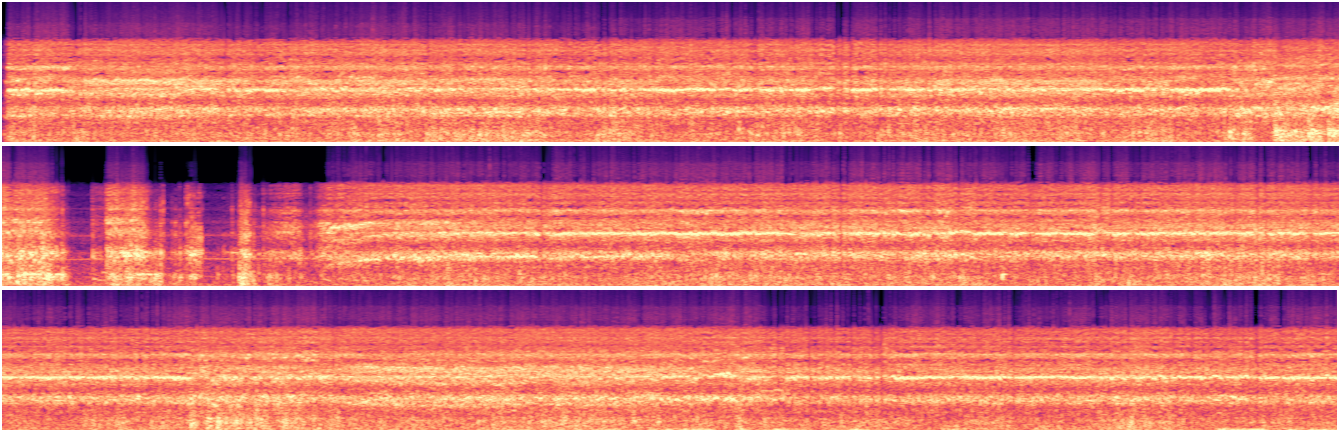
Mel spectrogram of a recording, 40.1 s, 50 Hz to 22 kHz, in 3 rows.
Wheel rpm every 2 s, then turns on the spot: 210, 220, 230, 230, 230, 230, 220, 50, 130, 230, 230, 230, 230, 230, 230, 220, 220, 230, 230, 230.
12-14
